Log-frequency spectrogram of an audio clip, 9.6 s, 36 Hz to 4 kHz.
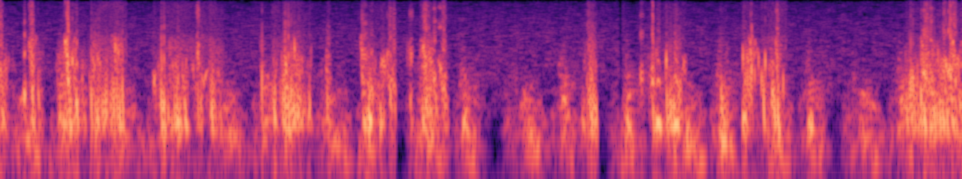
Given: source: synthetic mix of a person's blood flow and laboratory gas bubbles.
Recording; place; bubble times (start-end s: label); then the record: Doppler ultrasound of blood flow; precordium
0.00-0.10 s: bubbles
0.21-0.45 s: bubbles
0.56-1.27 s: bubbles
1.52-2.24 s: bubbles
2.59-2.66 s: bubbles
2.71-3.13 s: bubbles
3.25-3.33 s: bubbles
3.59-3.96 s: bubbles
4.06-4.15 s: bubbles
4.19-4.50 s: bubbles
5.81-5.99 s: bubbles
6.40-6.45 s: bubbles
6.48-6.87 s: bubbles
7.19-7.29 s: bubbles
7.43-7.87 s: bubbles
9.03-9.63 s: bubbles
From the record:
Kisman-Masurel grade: 333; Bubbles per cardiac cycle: rolling drumbeat, 9 or more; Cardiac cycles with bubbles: 50 to 99%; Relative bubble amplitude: loud (0.450 to 0.775); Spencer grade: 3 (all of the cardiac periods contain showers or single bubble signals, but not dominating or overriding the cardiac motion signals); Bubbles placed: anywhere in the cardiac cycle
